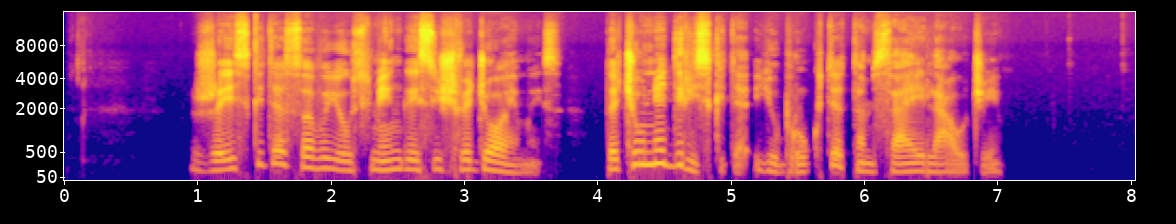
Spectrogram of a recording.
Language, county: Lithuanian, Vilnius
